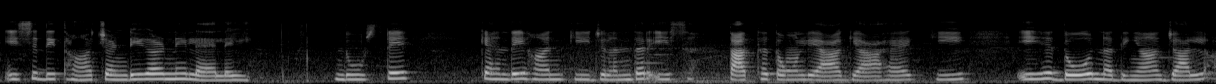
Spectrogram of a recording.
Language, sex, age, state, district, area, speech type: Punjabi, female, 30-45, Punjab, Jalandhar, urban, spontaneous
